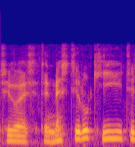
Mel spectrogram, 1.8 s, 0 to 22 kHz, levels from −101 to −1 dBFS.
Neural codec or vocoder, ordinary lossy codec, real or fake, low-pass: codec, 16 kHz, 4 kbps, FreqCodec, larger model; Opus, 64 kbps; fake; 7.2 kHz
